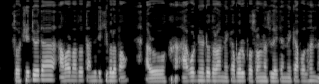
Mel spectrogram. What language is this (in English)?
Assamese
